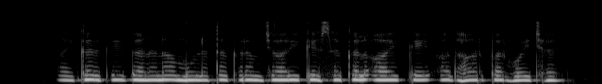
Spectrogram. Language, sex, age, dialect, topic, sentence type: Maithili, male, 18-24, Eastern / Thethi, banking, statement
